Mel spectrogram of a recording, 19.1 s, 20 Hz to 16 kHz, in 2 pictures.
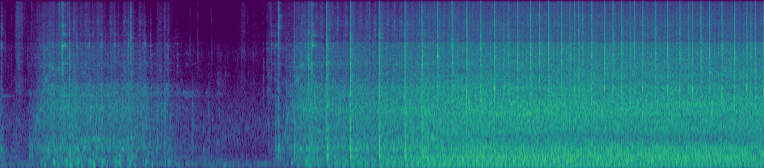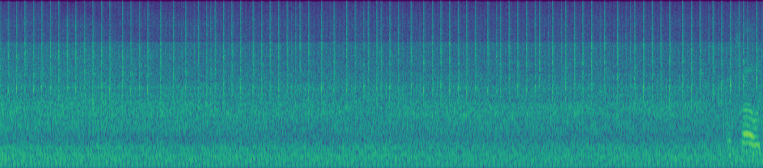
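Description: A 2010 Yardworks lawn mower with a PowerMore engine starts after a few seconds of quiet and settles into a loud, steady running drone with a rapid knocking rhythm, close by, continuing unbroken to the end.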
